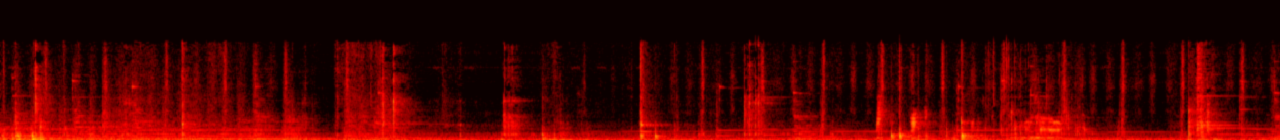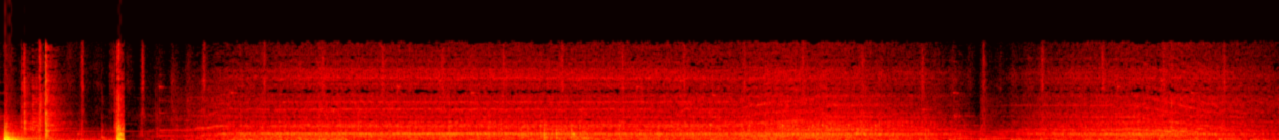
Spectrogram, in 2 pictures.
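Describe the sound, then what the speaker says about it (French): A stand mixer whisk whips cold liquid cream for a chocolate Trianon cake, first with scattered clinks and ticks, then a steady loud whirring hum that keeps running without talk. "Tout est bien froid, donc je vais monter ma crème fouettée."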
